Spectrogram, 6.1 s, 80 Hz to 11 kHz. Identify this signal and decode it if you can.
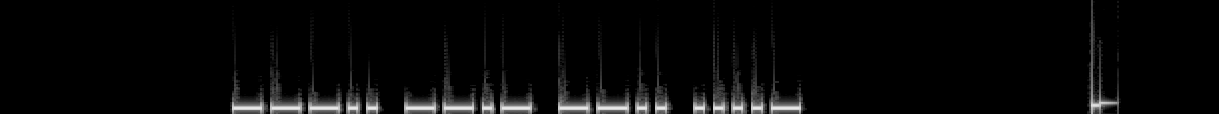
Morse code, heard as a keyed tone, about 25 wpm, 700 Hz. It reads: 8QZ4
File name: practice / 25wpm / Four Letter-Number Combinations - 25wpm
